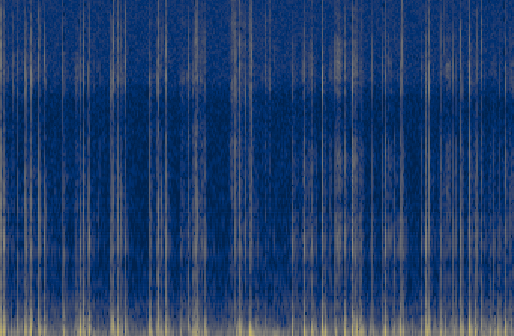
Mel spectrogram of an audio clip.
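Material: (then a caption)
Cardboard. Fingernails rapidly tap and scratch a flat, hollow, printed cardboard retail box for G.Skill memory held close to the mic. The result is a dense, uneven run of short, dull, hollow thumps, heavy in low end, with brief dry scratching between taps.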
